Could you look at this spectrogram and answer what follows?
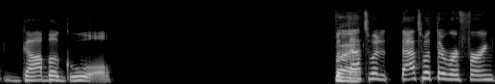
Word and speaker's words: gabagool: From the Neapolitan dialect, because a lot of C's in the Neapolitan dialect are pronounced as cheese. And then like mozzarella, you will drop the final vowel sound and you might just call it mozzarella.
